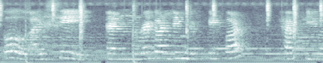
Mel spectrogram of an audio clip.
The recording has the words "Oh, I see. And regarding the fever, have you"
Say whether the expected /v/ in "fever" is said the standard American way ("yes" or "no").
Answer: no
